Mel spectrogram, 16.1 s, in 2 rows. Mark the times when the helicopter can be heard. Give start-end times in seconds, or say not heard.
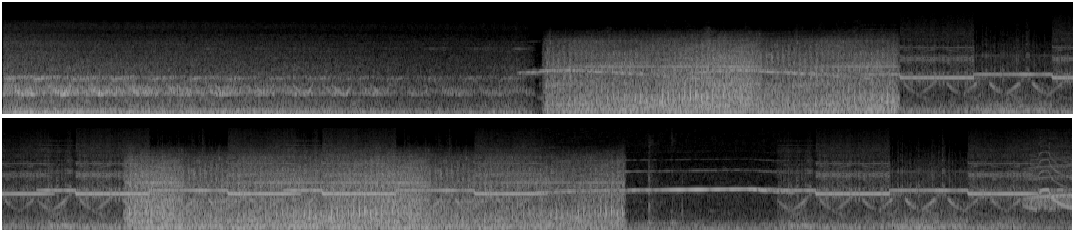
4.0-6.8, 8.9-12.8.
